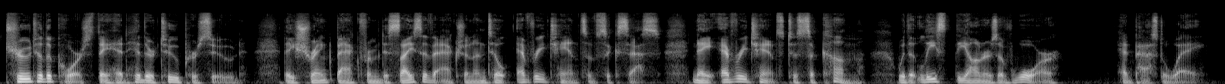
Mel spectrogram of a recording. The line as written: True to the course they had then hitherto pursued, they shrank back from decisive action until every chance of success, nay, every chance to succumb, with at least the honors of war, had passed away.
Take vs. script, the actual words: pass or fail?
fail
